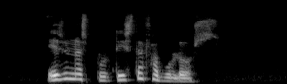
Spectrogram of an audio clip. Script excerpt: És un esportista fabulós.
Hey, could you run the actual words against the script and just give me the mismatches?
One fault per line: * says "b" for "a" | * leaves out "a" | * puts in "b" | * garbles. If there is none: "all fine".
all fine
